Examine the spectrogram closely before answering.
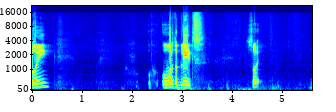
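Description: A man speaks calmly and deliberately in a room with a slight echo.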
